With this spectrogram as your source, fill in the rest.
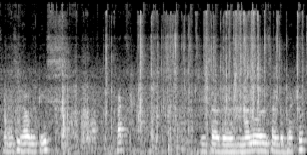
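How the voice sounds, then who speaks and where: A person giving an unscripted, explanatory product demonstration in a halting, matter-of-fact way, pausing mid-phrase. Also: mid-range voice, fairly even intonation, heavy background noise. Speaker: installer presenting a product tutorial.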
